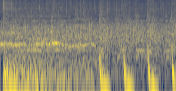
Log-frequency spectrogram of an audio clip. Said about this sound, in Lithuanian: Ponios ir ponai, plojimais pasitikime. Edmundas Kučinskas!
